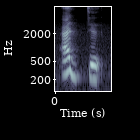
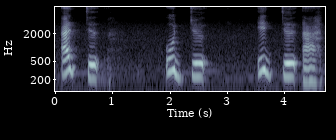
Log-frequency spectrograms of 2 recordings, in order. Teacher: huruf jim ini bila dimatikan atau disukunkan, dia akan mempunyai bacaan tersendiri ya, yaitu qalqalah, artinya memantul.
